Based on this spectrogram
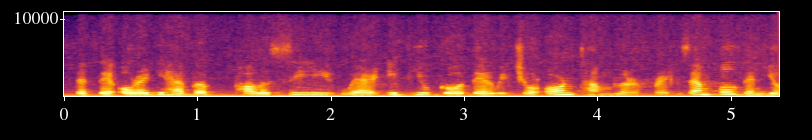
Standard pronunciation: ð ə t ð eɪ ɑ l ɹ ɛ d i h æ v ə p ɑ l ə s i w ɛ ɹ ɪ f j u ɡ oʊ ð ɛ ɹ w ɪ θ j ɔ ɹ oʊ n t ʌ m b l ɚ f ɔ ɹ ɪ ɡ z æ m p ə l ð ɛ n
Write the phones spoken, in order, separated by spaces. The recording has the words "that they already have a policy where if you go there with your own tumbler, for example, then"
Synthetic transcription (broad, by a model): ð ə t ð eɪ ɑ l ɹ ɛ d i h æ v ə p ɑ l ə s i w ɛ ɹ ɪ f j u ɡ oʊ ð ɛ ɹ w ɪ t j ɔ ɹ oʊ n t ʌ m b l ɚ f ɔ ɹ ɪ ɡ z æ m p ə l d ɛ n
